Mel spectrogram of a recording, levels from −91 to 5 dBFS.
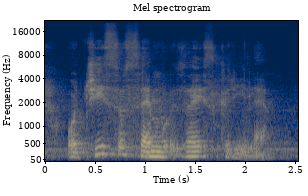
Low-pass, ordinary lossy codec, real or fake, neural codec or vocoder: none; none; fake; vocoder, 44.1 kHz, 128 mel bands, Pupu-Vocoder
